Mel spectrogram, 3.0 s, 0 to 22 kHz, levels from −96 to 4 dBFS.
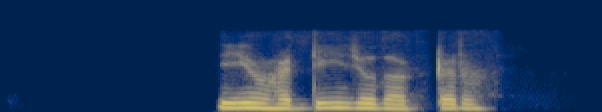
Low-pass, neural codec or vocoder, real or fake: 7.2 kHz; codec, 16 kHz, 2 kbps, X-Codec, HuBERT features, trained on general audio; fake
